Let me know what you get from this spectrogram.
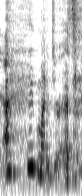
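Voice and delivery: high, laughing whine. Retold or imitated. Jinx complaining about her dress, laughing high. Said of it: "Jinx is like".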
